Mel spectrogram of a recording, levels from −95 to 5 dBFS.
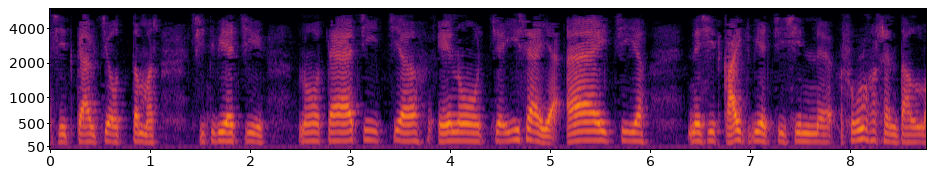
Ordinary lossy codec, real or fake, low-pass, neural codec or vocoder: MP3, 24 kbps; real; 5.4 kHz; none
